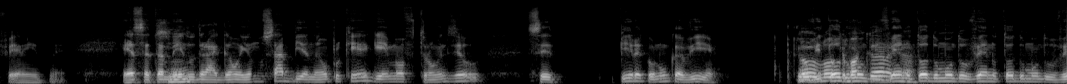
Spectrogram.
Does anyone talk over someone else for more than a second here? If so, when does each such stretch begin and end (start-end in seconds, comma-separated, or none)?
8.0-9.2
